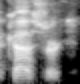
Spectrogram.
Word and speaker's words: Kostrick: How do you pronounce it? Is it Kostrick? Yeah, Kostrick.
